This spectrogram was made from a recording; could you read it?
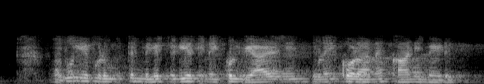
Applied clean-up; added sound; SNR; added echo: neural separator model SepFormer DNS4.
